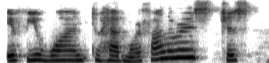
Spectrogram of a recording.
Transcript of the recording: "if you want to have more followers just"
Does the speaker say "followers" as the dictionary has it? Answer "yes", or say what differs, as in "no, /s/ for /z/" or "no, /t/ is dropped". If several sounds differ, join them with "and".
yes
